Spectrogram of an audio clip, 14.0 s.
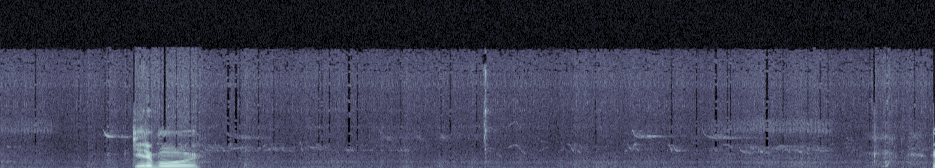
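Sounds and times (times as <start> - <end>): bird chirps: 1.5 - 2.0, 3.0 - 8.8, 9.4 - 13.4.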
